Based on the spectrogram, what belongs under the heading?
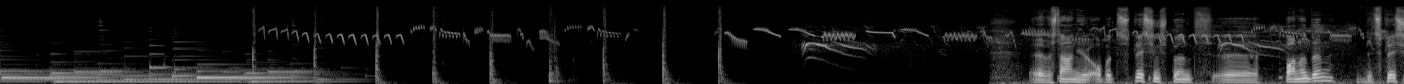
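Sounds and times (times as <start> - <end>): harp piece: 0.0 - 3.6
footsteps: 2.5 - 6.8
songbirds chirping and trilling: 2.5 - 14.0.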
